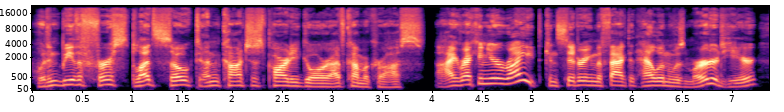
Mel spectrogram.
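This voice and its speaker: A man's voice: fairly high pitch, animated, moderate pace, few pauses, a bit bright, no room sound, studio quality. A man voicing a chirpy, chatty old-fashioned hotel bellhop in a video game, with a folksy American way of talking. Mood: polite, folksy. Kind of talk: video game character dialogue.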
